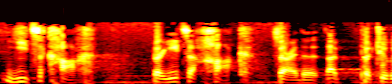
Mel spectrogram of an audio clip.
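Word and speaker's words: Yitzhak: in the middle Hawk so you get that phlegm in the middle and the hard K sound at the end eats Hawk I'll stick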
